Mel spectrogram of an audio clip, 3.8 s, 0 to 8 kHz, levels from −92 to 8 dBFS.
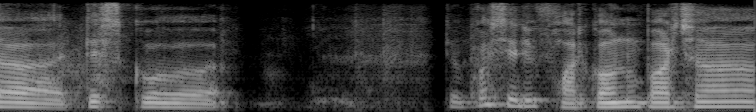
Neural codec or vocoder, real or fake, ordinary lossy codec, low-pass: codec, 16 kHz, 4 kbps, FunCodec, trained on LibriTTS, 50 frames a second; fake; none; 7.2 kHz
